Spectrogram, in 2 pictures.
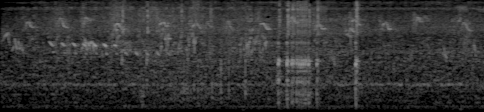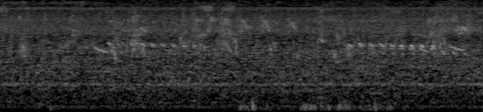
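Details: Lesser whistling ducks (Dendrocygna javanica) give thin, high whistled notes in quick twittering runs, with one louder burst near the middle, over a steady hum and outdoor background noise.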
